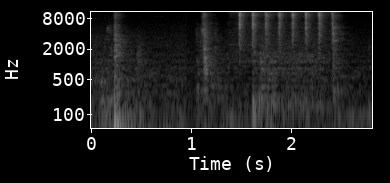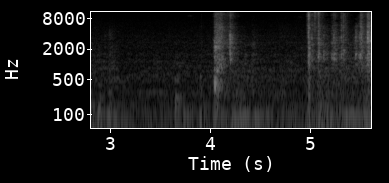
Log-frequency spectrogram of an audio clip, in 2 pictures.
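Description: Kitchen handling sounds during breakfast preparation: a knock, then a quick even run of about nine sharp clicks a second, and a few more clicks and a knock near the end, over a steady low hum.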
